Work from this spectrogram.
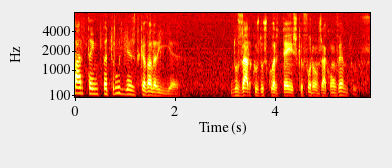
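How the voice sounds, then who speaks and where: A man with a European Portuguese accent speaks at a very slow pace and a medium pitch. His pitch swings very widely, and his loudness rises and falls a lot. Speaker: actor. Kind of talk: poetry reading.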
